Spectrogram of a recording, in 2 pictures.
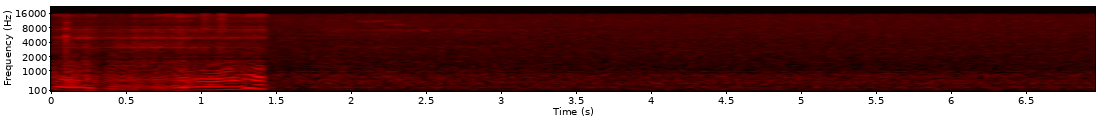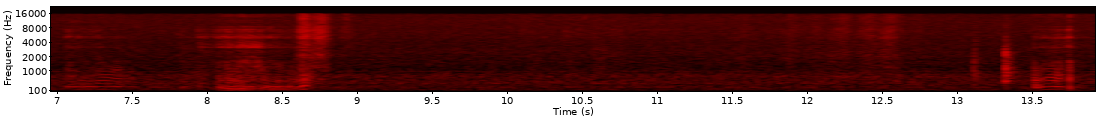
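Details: Angela, a corgi, sleeping indoors on 13 August 2021: a throaty, rasping snore opens, then a long quiet pause, another short snort near the middle and a brief rough breath at the end.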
